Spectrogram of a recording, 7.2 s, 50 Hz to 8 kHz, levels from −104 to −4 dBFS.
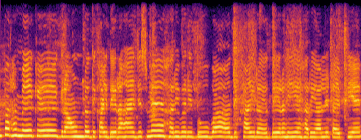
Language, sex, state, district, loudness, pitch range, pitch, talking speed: Hindi, female, Maharashtra, Chandrapur, -12 LUFS, 255-275 Hz, 260 Hz, 175 wpm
